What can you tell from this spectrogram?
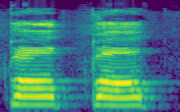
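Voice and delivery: loud sung dun-dun; ominous musical sting, belted; dramatic sting. Acted.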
